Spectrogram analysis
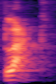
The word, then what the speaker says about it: black: silent letters yes remember the k in black is actually silent because the c can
